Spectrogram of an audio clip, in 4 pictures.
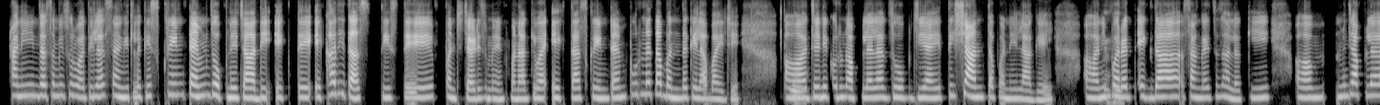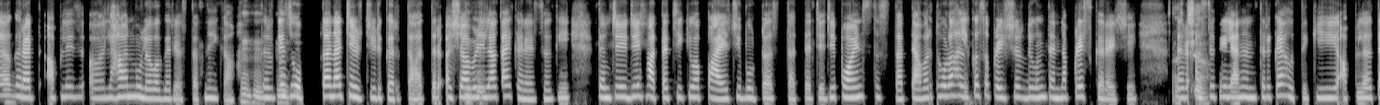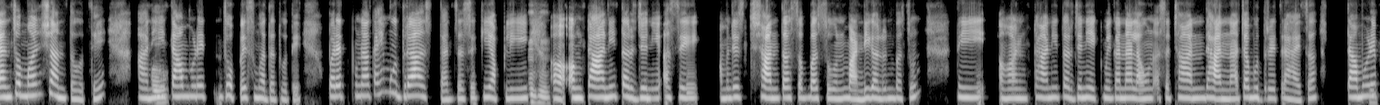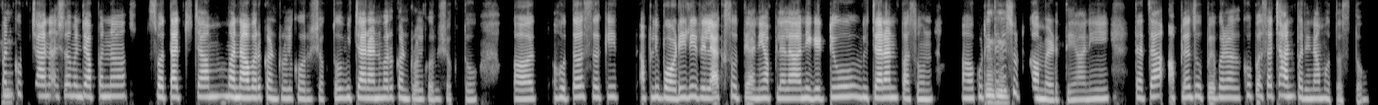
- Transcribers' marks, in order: other background noise; in English: "पॉइंट्स"; in English: "निगेटिव्ह"
- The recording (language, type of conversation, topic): Marathi, podcast, चांगली झोप कशी मिळवायची?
